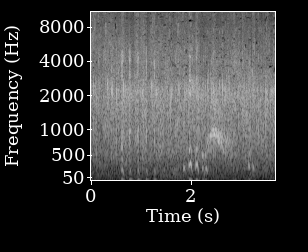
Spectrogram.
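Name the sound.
applause sound effect button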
